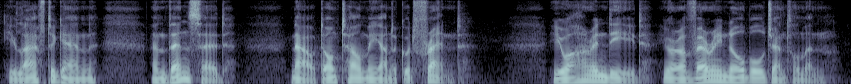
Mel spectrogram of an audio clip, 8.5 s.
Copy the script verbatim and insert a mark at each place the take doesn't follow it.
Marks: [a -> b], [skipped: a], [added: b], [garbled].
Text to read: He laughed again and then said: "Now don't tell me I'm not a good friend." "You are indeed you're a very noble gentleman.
He laughed again and then said: "Now don't tell me I'm [skipped: not] a good friend." "You are indeed you're a very noble gentleman.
